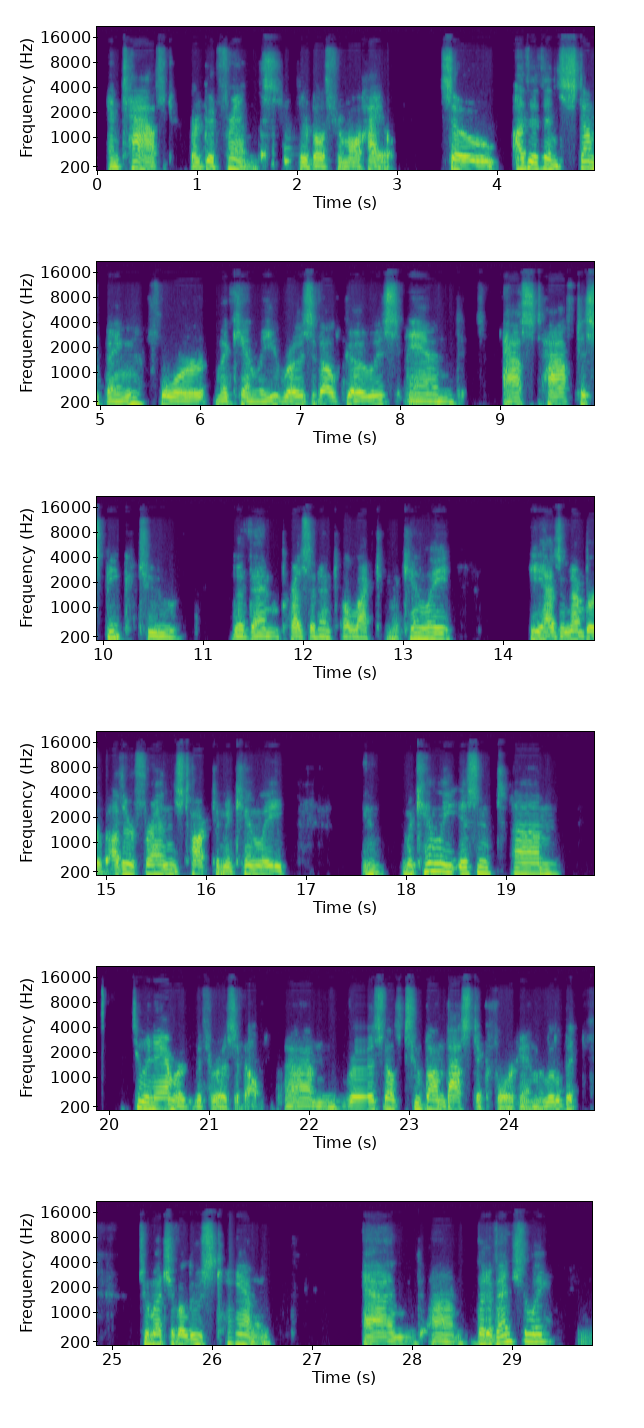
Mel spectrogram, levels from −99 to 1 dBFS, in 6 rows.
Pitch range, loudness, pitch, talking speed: 110-145 Hz, -18 LUFS, 125 Hz, 130 wpm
